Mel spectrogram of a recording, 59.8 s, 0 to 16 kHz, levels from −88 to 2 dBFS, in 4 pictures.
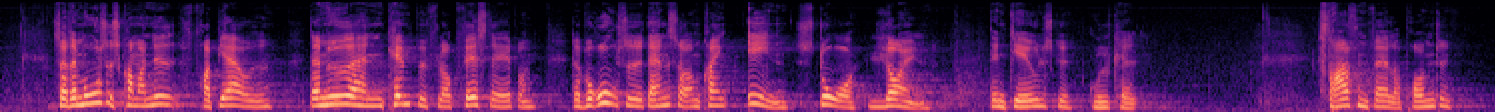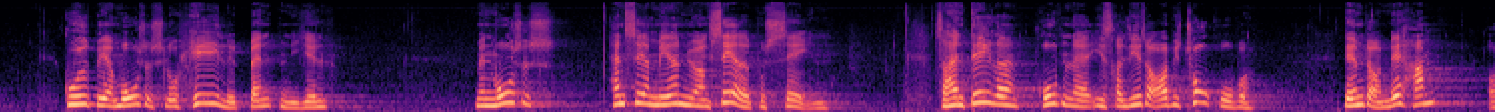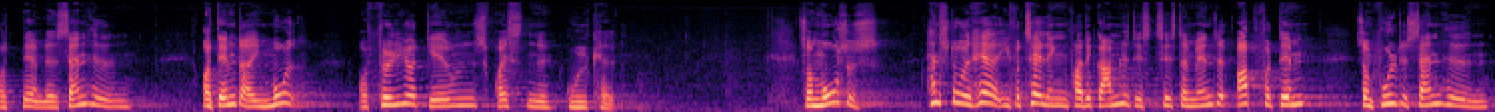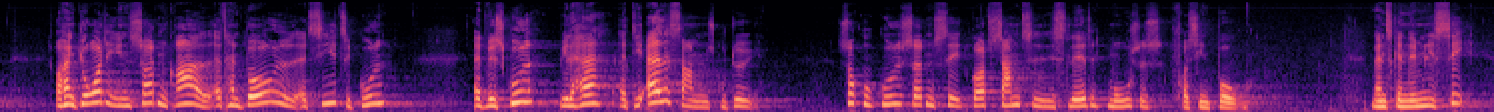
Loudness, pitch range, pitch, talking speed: -18 LUFS, 195-270 Hz, 225 Hz, 130 wpm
